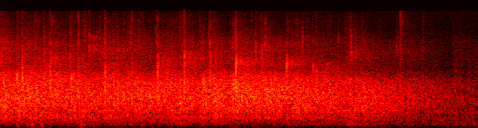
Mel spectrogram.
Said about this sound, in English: please join me for a warm round of applause.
